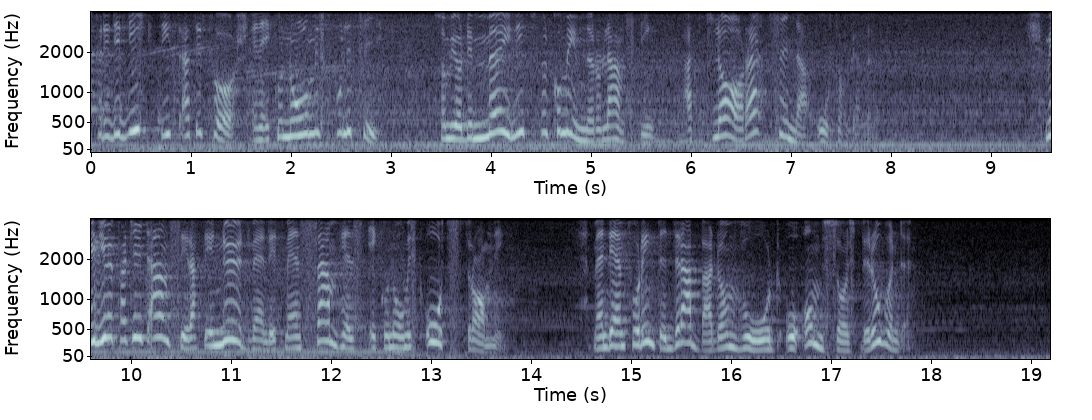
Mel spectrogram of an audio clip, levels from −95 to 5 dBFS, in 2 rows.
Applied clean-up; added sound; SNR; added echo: none; Engine; 14 dB; none.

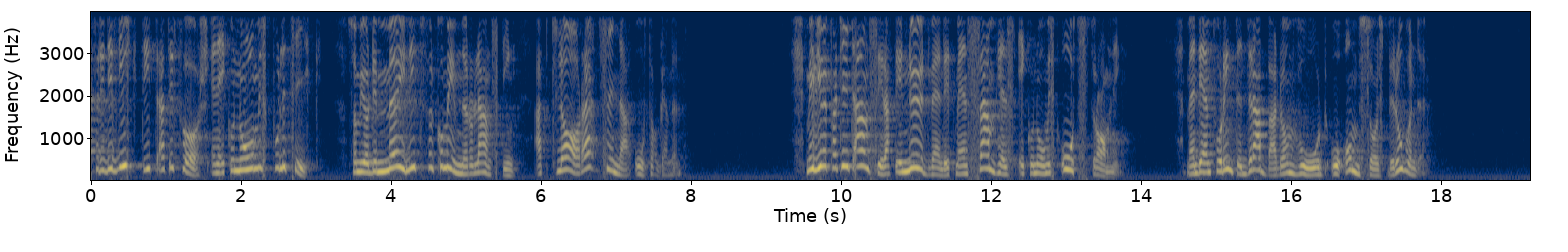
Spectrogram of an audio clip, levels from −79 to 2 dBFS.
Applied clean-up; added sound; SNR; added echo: none; none; none; none.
